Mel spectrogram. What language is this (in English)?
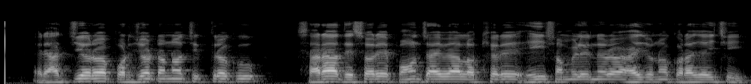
Odia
